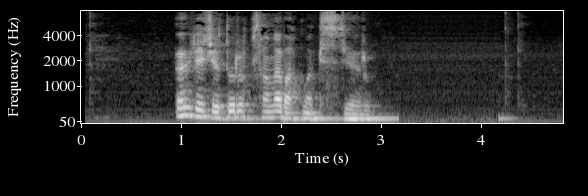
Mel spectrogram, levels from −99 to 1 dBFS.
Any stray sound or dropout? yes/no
no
